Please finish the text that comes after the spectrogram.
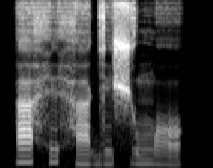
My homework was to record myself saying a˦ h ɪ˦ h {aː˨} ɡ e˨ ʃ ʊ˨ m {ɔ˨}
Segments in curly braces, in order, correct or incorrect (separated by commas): incorrect, correct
